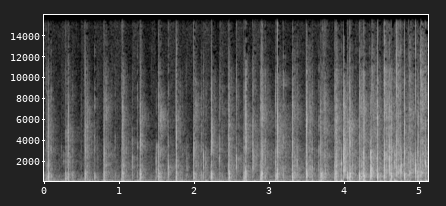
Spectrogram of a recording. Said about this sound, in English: I'm clapping.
